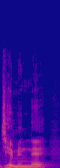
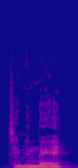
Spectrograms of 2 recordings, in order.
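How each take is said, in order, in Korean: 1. 진심으로 기쁘고 신나게 들려요. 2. 비꼬는 듯하고 조용히 위협하는 느낌으로 들려요. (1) "말 그대로 재밌다라는 겁니다" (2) "눈을 개슴츠레하게 뜨면서 이렇게 얘기합니다"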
